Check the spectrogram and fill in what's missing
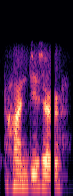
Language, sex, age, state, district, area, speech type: Punjabi, male, 18-30, Punjab, Ludhiana, urban, conversation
